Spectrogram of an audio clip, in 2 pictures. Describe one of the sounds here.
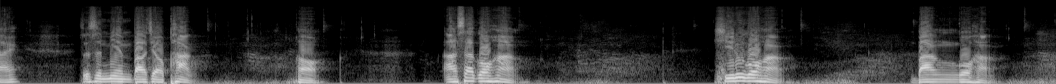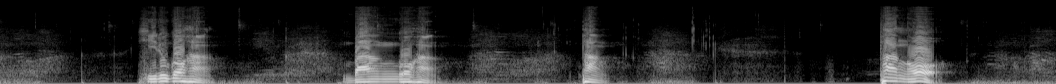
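A man speaks into a microphone in short, clear phrases, heard through a loudspeaker in a room that echoes slightly.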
